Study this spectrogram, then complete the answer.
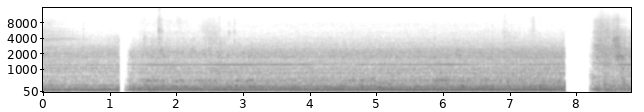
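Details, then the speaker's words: Newly installed water source heat pump at an urgent care clinic, running right after power wiring and control cable were connected: a low, steady hum with a faint higher tone, nothing knocking or rattling; very quiet, healthy operation. "Okay, and she's running. She's very quiet."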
